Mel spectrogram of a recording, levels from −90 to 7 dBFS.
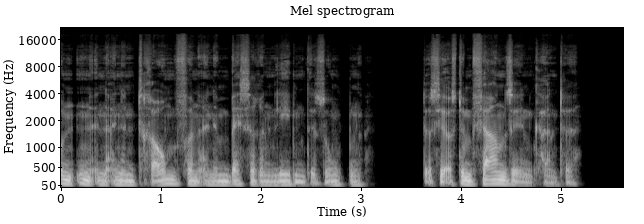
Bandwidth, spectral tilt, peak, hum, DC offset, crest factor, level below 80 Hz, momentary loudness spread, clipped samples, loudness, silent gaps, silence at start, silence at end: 17.5 kHz; -6.5 dB/octave; -2 dBFS; none; under 0.1%; 18 dB; -36 dBFS; 13 LU; under 0.1%; -21 LUFS; 3.22-3.61 s; 0 s; 0.45 s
